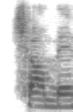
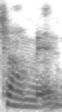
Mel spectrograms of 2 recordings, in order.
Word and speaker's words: chow mein: going to be called guyanese chow mein it's pronounced chaumin in guyana the second one is going to be called nebulary and the third one is named spam dainese chow mein pronounced chomin in guyana hated it with a passion as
